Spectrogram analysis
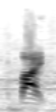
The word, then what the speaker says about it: Vib3es: Y en este ladito tenemos Vives, en la calle Juan de Zoya, que se llama Burger Vives, que más reñido como se pronuncia es Vives, ¿vale?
